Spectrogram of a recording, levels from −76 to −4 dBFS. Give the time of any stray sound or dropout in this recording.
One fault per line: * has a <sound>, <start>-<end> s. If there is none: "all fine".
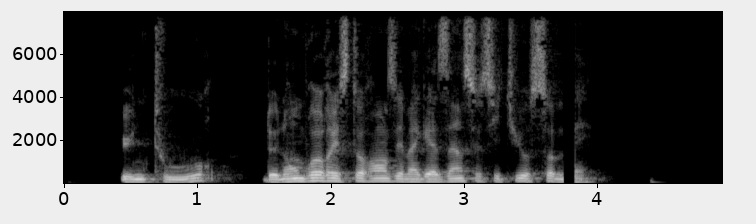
* has a dropout, 3.8-3.8 s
